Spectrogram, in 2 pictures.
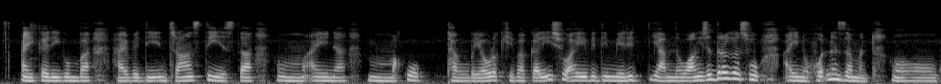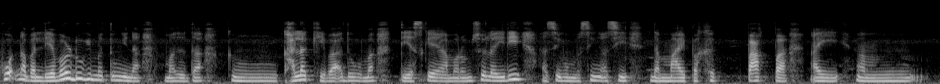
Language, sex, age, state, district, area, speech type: Manipuri, female, 30-45, Manipur, Tengnoupal, rural, spontaneous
